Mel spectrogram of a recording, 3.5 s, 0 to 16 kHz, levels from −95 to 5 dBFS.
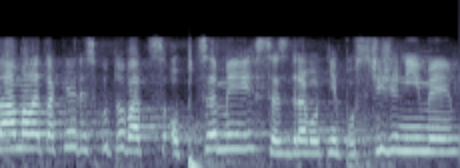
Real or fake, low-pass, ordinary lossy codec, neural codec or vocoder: real; 7.2 kHz; AAC, 48 kbps; none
